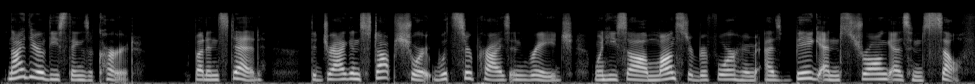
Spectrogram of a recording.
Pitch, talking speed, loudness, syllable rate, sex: 225 Hz, 170 wpm, -19 LUFS, 4.9 syllables/s, female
